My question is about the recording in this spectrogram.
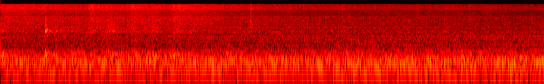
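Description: A steady low hum with a hiss over it, under the stirring of a sauce in a wok. A metal spatula scrapes the wok and taps it lightly about half a second in and again near the middle.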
